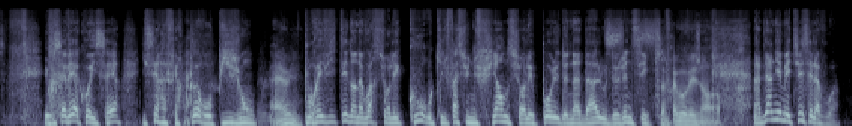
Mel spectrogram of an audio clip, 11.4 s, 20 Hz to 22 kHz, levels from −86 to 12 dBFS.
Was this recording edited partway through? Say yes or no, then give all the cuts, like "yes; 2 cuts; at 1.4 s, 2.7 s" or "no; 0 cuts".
no; 0 cuts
